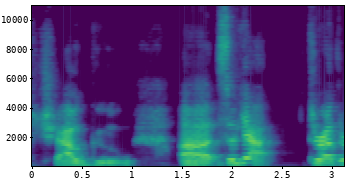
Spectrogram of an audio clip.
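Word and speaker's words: ChiaoGoo: brand of needles for a long time as chiu but I guess it's actually pronounced chiau uh so yeah throughout the rest of this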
